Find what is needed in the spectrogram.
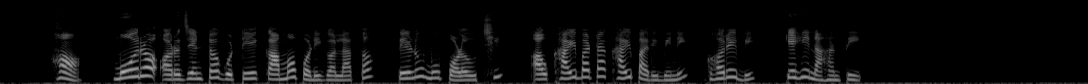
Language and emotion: Odia, neutral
